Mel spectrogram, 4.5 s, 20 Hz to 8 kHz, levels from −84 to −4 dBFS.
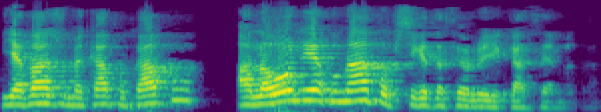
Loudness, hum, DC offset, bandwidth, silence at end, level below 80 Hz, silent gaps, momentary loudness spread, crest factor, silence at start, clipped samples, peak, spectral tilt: -13 LUFS; none; under 0.1%; 7.2 kHz; 0.35 s; -52 dBFS; none; 15 LU; 14 dB; 0 s; 0.3%; 0 dBFS; -6 dB/octave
